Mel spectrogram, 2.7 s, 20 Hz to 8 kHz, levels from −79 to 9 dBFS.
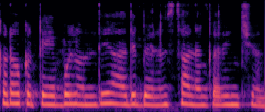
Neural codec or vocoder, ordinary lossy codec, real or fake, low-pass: codec, 16 kHz, 16 kbps, FreqCodec, smaller model; MP3, 64 kbps; fake; 7.2 kHz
